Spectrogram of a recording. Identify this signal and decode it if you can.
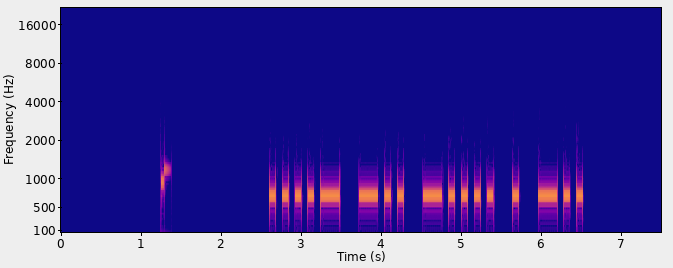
Morse code, heard as a keyed tone, about 15 wpm, 700 Hz. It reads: 4D6ED
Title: Five Challenging Letter-Number Combinations 15wpm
